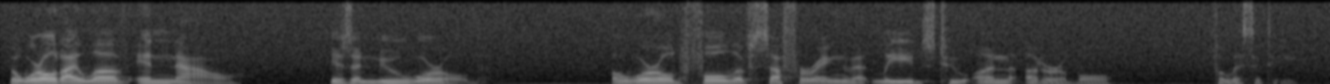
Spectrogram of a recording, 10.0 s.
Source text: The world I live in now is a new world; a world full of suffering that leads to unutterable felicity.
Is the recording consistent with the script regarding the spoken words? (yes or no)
no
